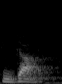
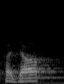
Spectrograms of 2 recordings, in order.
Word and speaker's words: Fijar: Harb al-Fijar is بفتح الفاء, it's fijar, not fajar, not fujar, but it's fijar, بفتح الفاء. So you make a kasra on the fa. And it's of the wazn of qital, fi'al. That's how you say it.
